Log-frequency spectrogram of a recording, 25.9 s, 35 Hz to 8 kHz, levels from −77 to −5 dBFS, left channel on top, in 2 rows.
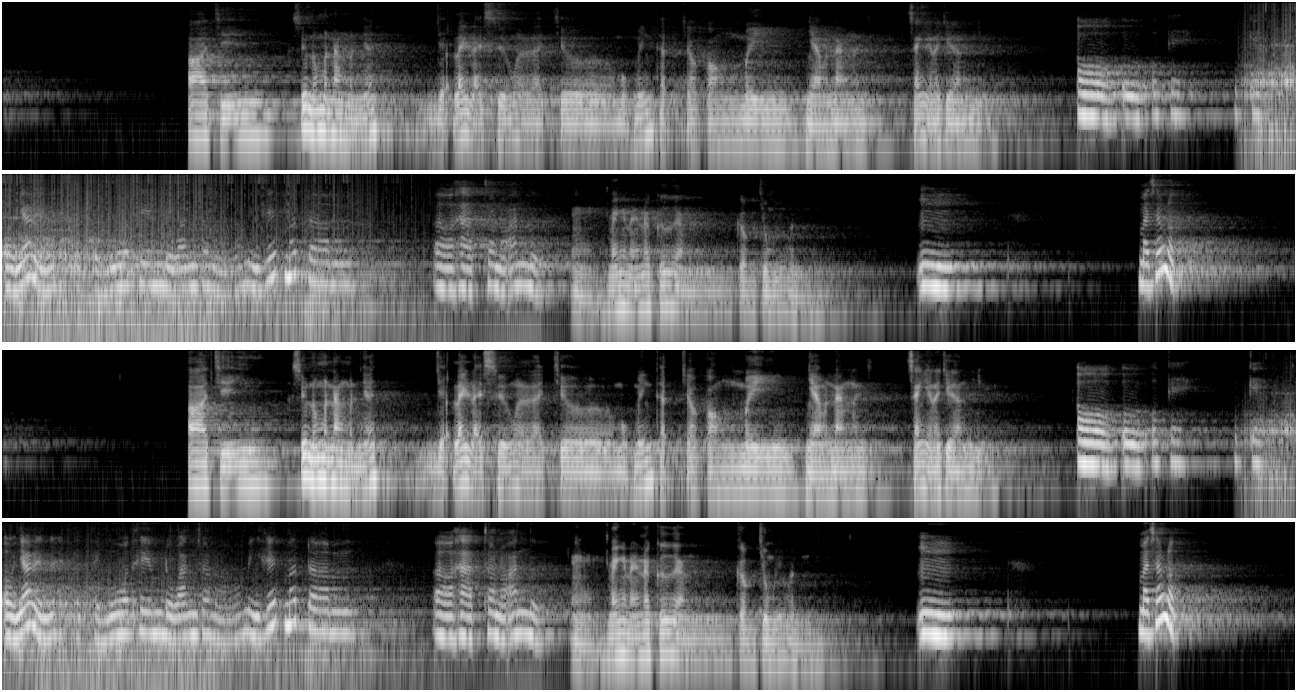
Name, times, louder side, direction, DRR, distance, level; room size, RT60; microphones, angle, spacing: voice 1, 1.9-3.8 4.1-8.7 9.1-10.0 18.6-21.2, right 2 dB, 50° right, 12 dB, 0.8 m, -23 dB
voice 2, 10.7-11.9 12.3-12.7 12.9-16.5 17.2-18.4 22.1-22.5 24.3-24.7, right 2 dB, 30° right, 9 dB, 0.5 m, -21 dB
sound 1, 12.3-18.3, left 3 dB, 90° left, 0.8 m, -30 dB
27.5 x 20.0 x 6.9 m, 2.7 s
head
